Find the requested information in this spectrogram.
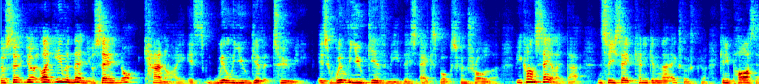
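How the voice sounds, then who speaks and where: A man speaks in a high pitch, with hardly any pauses. Audible room echo fills the recording. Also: lively intonation, moderate pace. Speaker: self-improvement youtuber. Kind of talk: casual explainer monologue. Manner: halting, many restarts and fillers.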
